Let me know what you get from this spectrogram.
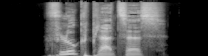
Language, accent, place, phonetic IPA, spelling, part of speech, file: German, Germany, Berlin, [ˈfluːkˌplat͡səs], Flugplatzes, noun, De-Flugplatzes.ogg
- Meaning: genitive singular of Flugplatz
